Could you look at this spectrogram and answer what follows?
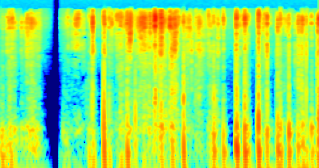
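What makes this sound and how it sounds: Fingers scratch and tap the rough, textured woven surface of a wicker basket, with no talking. A dense, irregular patter of short, dry clicks and scratchy rustles follows, with brief pauses, each tap dying away almost instantly. The sound is weighted toward a dull, low thump beneath faint bright scratching.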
